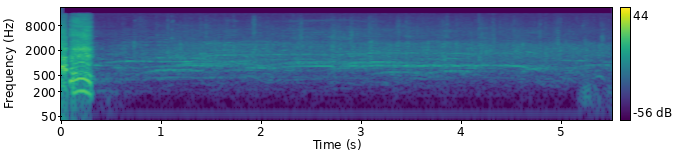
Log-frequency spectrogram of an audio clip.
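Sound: audience clapping hands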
